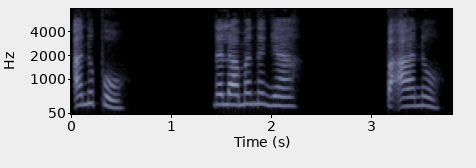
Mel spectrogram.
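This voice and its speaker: A woman's voice: sits high, takes it slowly, no echo, clean studio sound, pitched above the performer's own voice. A woman with a Filipino accent voicing a jealous, desperate young fiancée in a romance story, agitated and pleading.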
